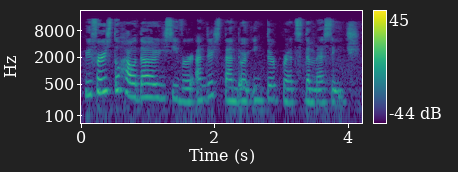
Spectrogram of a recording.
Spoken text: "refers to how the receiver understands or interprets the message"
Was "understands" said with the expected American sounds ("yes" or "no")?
no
